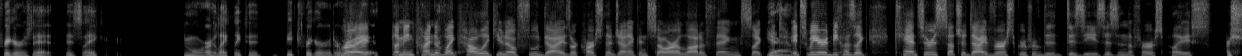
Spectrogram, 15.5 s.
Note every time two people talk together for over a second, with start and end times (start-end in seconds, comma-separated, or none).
none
